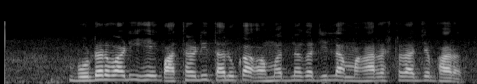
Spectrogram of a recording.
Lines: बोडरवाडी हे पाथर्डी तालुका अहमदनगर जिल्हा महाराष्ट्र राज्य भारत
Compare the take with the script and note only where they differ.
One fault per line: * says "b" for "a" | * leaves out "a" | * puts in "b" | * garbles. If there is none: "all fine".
all fine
